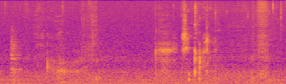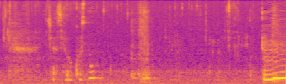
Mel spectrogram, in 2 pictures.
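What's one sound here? A crisp tortilla crackles and crunches in a woman's hands close up.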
